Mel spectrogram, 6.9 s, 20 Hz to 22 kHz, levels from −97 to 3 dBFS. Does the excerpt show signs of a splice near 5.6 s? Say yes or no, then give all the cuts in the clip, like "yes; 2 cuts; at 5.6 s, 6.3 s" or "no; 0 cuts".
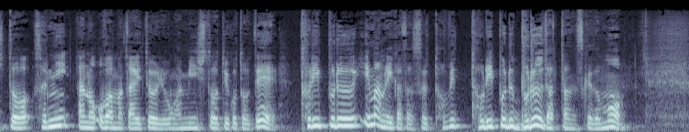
no; 1 cut; at 3.6 s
